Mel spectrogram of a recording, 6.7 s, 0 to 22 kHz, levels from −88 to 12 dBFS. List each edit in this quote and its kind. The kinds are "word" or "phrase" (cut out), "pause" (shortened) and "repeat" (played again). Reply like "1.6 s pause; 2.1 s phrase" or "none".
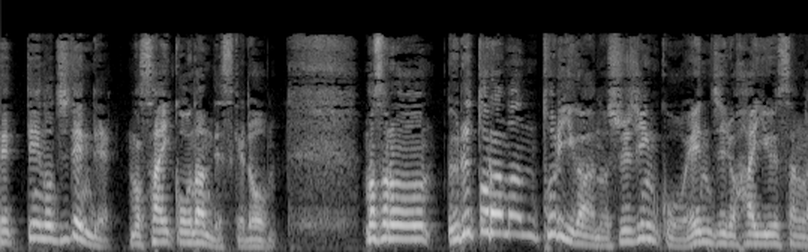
none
